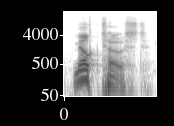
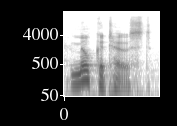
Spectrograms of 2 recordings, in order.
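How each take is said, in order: First: It is said with two syllables. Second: It is said with three syllables. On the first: The speaker calls it right. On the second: The speaker calls it wrong.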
